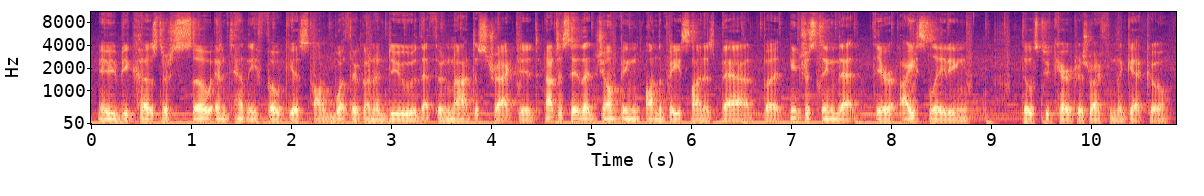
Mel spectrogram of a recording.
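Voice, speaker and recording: Deep-voiced upbeat male coach. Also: steady tone, brisk, faint music behind. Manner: upbeat, chatty, breaks down what he sees. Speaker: volleyball coach and reaction host. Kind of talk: casual reaction commentary.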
